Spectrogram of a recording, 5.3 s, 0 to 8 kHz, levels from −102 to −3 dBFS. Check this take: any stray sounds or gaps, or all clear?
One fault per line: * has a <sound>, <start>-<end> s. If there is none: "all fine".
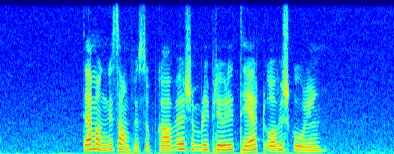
all fine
